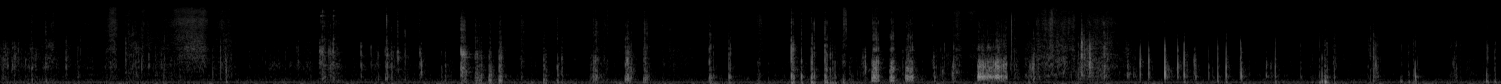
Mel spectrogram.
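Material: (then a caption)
Fabric, plastic. A hand-sized, green leaf-patterned hard-shell zip carrying case for a Switch, fabric over a molded shell and likely empty, is held in both hands and tapped and scratched with fingertips and nails. Dozens of quick, dry taps and crinkly scratching strokes follow one another, with brief bright bursts of rasping scratches, over a steady low hum.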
